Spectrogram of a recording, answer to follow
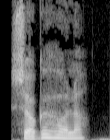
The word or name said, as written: sokkeholder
